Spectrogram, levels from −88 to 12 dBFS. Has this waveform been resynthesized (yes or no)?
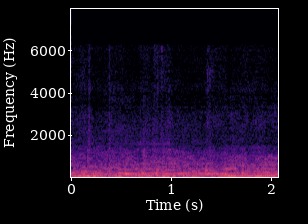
yes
